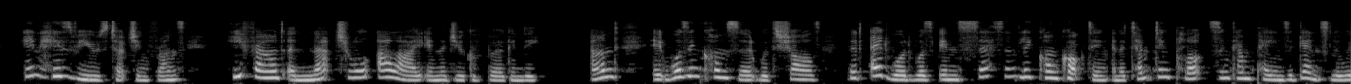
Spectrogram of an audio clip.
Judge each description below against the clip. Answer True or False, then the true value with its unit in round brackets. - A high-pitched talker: True (235 Hz)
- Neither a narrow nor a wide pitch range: False (8.3 semitones)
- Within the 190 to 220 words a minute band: False (155 wpm)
